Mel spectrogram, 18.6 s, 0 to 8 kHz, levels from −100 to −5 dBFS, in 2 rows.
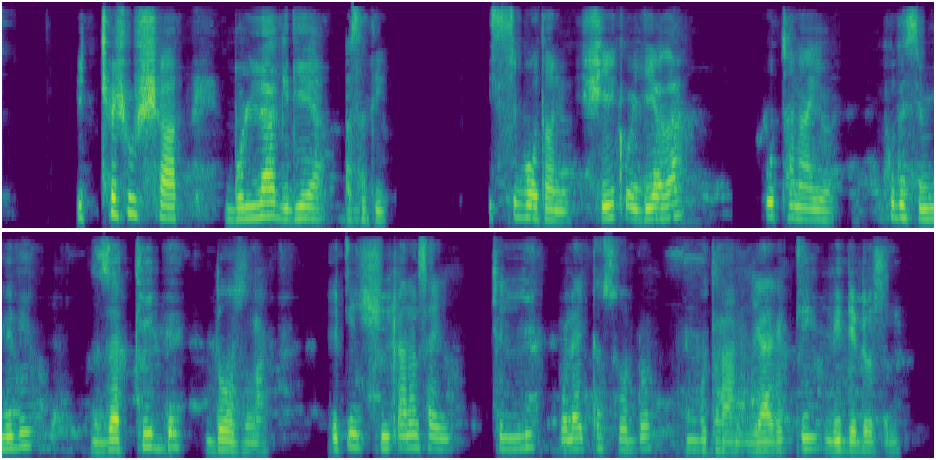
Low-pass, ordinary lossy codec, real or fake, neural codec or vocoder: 7.2 kHz; AAC, 32 kbps; fake; codec, 44.1 kHz, 3.4 kbps, Pupu-Codec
